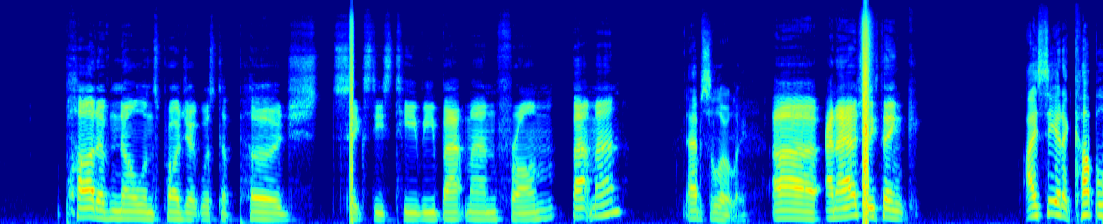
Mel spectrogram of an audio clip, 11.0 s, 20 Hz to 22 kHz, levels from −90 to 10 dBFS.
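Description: Wireless microphone noise hits occur at 3.49 to 3.55 s, just after "project was to purge", and at 8.58 to 8.77 s, after "and I". Each time, reflected signals cancel the FM radio link, and receiver noise surges as a brief swish of static.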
